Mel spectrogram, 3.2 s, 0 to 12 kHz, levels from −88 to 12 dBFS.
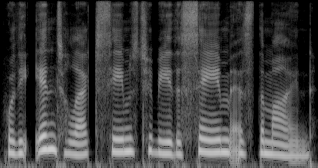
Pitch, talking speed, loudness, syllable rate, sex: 205 Hz, 205 wpm, -19 LUFS, 4.4 syllables/s, female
